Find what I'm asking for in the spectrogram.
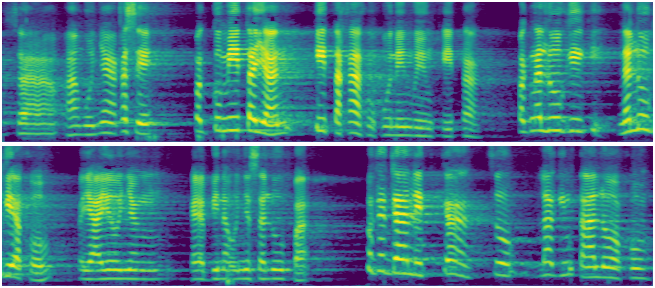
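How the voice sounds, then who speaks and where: A man's voice: high-pitched, vocal fry, fairly bright tone. A man with a Filipino accent preaching a sermon as a lay preacher, slipping English phrases into his Tagalog. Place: church hall. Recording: long hall reverb.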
